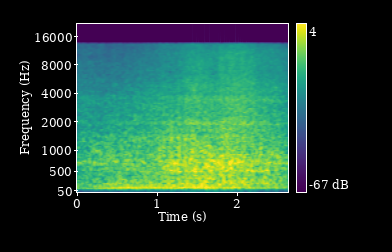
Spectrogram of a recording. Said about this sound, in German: Gut 500 Meter etwa geht es raus auf den See. Der Wind bläst und überall sitzen Eisangler auf ihren Mini-Hockern vor ihren kleinen Löchern mit winzigen Angeln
